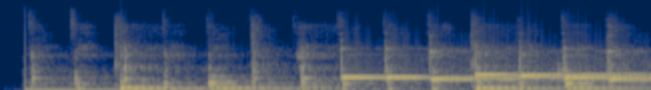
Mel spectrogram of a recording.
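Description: A tinkling music-box lullaby rendition of a pop tune, plucked chime notes stepping along at a steady, gentle pace with soft low tones beneath, clear with no voices.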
